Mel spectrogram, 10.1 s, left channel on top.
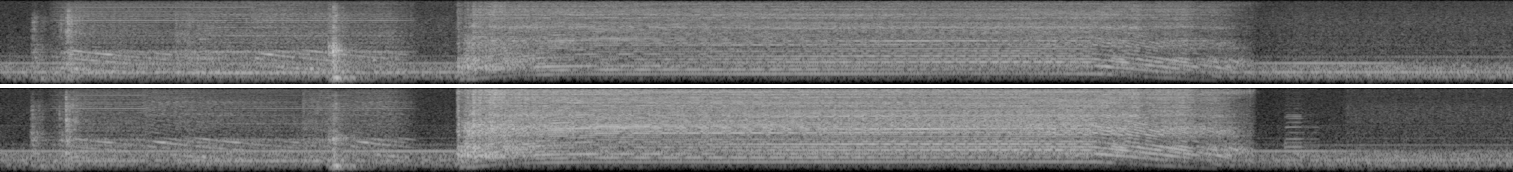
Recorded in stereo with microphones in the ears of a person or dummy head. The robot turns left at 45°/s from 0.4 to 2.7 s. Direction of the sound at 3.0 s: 55° right (ahead or behind).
